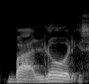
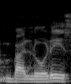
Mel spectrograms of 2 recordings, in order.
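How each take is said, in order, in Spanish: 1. El acento está en la sílaba del medio. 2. El acento cae fuera de la sílaba del medio. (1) "se pronuncia valores" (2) "ni tampoco se pronuncia valores"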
